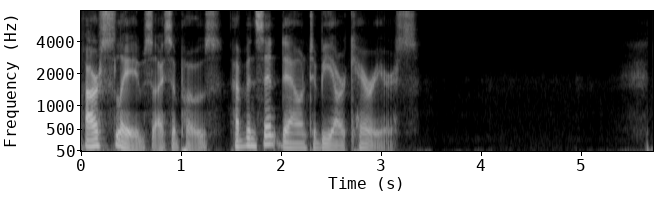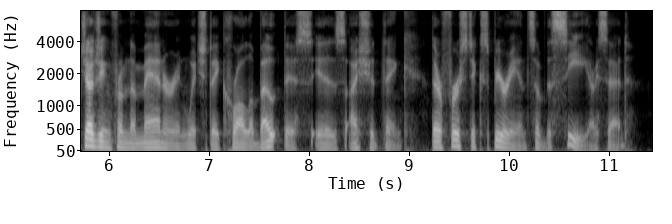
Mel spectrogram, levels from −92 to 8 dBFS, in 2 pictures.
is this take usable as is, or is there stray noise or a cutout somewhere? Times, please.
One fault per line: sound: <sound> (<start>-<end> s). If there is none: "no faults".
no faults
